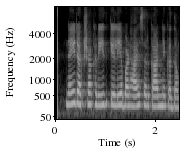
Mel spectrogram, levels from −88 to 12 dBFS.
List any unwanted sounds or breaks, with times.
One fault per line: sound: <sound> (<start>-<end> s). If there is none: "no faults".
no faults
